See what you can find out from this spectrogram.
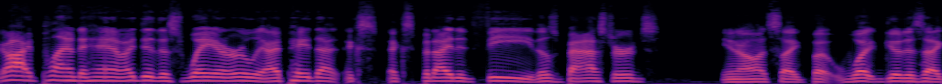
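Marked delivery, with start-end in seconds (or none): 0.0-4.9 high, whiny imitation of griping; half-joking indignant rant; mock grumbling. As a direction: play a petty complaint, lightly hammed. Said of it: "I could be like".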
